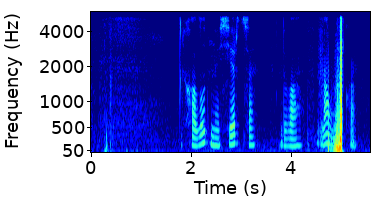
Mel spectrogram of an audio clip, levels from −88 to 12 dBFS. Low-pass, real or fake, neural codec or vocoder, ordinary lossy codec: 5.4 kHz; real; none; MP3, 48 kbps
